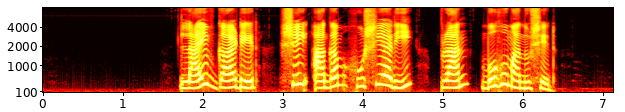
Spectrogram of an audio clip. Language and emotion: Bengali, neutral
